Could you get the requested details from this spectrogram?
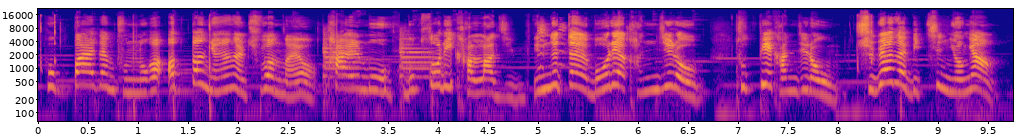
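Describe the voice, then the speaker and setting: A young woman streamer with a very high voice reads workbook questions aloud and snaps back at them in a sarcastic, irritable tone, now and then breaking into loud yelling. Her voice sounds bright and sharp, and faint music plays quietly behind her. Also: animated, moderate pace, hardly any pauses. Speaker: live streamer. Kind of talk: reading a workbook aloud with grumbling commentary.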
